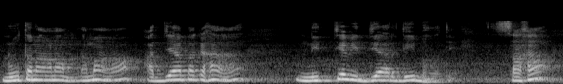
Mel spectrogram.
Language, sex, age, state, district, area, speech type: Sanskrit, male, 30-45, Andhra Pradesh, East Godavari, rural, spontaneous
